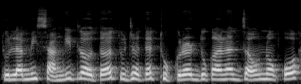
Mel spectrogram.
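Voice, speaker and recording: A woman's voice: on the high side, steady tone, quick pace, muffled recording, close to an everyday voice. A woman voicing a haughty rich mother-in-law who scolds harshly in a TV serial recap. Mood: scolding.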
